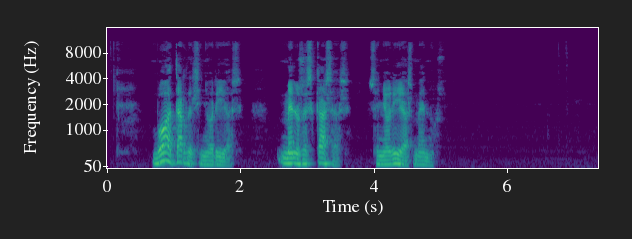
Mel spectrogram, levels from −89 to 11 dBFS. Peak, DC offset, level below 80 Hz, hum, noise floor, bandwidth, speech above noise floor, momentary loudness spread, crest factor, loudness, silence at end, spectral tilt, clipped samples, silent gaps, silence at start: -6 dBFS; under 0.1%; -58 dBFS; none; -77 dBFS; 11.5 kHz; 52 dB; 19 LU; 22 dB; -25 LUFS; 2.5 s; -5.5 dB/octave; under 0.1%; none; 0.15 s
